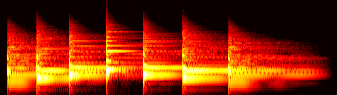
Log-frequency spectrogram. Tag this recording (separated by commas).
playing tympani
